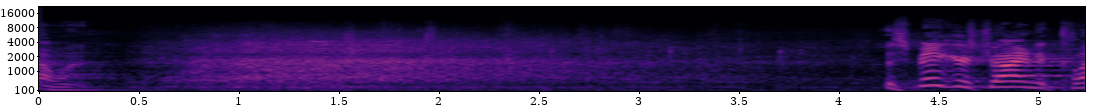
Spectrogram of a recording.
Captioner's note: laughter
